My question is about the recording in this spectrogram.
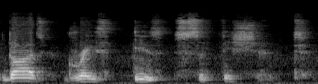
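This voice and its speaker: A man preaching a sermon, repeating phrases for emphasis and swinging between loud stress and near-whispers while talking to online viewers. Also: mid-range voice, drawn-out words, low-quality recording. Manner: repetitive and emphatic, rising to stress and dropping to a hush.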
